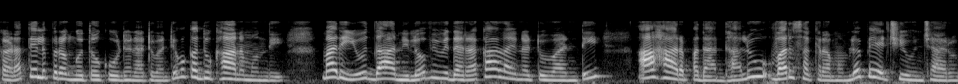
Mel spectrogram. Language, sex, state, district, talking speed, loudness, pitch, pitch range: Telugu, female, Andhra Pradesh, Guntur, 110 wpm, -18 LUFS, 220 Hz, 195-285 Hz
